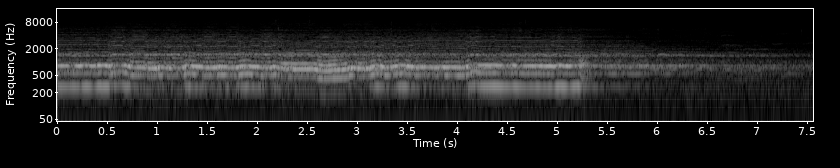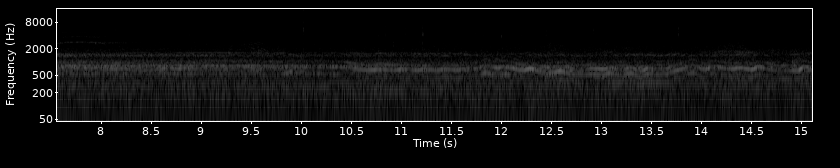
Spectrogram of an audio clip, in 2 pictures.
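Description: Ikindi (afternoon) adhan sung by a muezzin and sent from a central system to the mosque loudspeakers, heard over the town. A long ornamented held phrase ends about five seconds in and dies away in a long echo, with faint wavering traces of the voice until near the end.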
